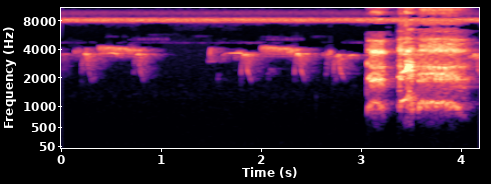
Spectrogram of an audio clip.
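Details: Hesitant old junglefowl kept as a luring decoy: after three seconds of thin, high chirps from small birds, a loud, rough crow breaks in as two harsh bursts with a steady high hum behind.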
